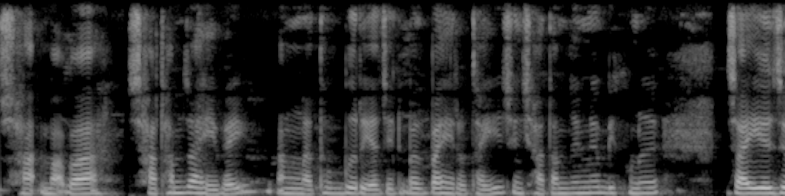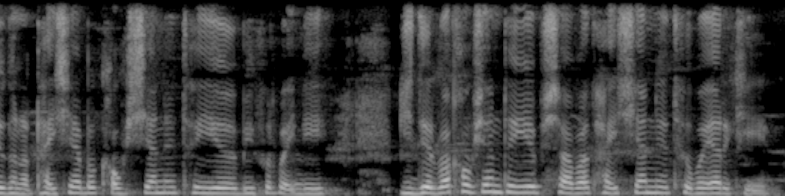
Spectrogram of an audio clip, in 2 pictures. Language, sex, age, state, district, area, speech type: Bodo, female, 45-60, Assam, Kokrajhar, urban, spontaneous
